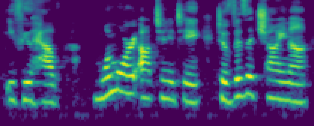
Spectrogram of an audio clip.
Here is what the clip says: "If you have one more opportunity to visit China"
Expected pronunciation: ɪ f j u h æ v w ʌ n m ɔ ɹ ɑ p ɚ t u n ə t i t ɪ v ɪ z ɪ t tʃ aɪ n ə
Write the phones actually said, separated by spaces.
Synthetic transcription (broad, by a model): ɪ f j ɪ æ v w ʌ n m ɔ ɹ ɑ p ɚ t u n ə t i t ɪ v ɪ z ɪ t tʃ aɪ n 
